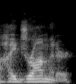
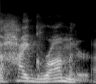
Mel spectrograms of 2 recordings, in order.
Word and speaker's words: hygrometer: I've been calling that my whole life a hydrometer. – Sure. I remember that. – It's a hygrometer. – Oh. – There's no D in there. It's hard G, hygrometer.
